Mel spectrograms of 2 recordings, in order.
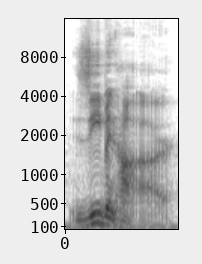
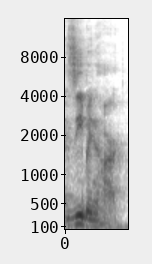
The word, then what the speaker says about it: Siebenhaar: So Siebenhaar is saying Siebenhaar. I said it right. Siebenhaar.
